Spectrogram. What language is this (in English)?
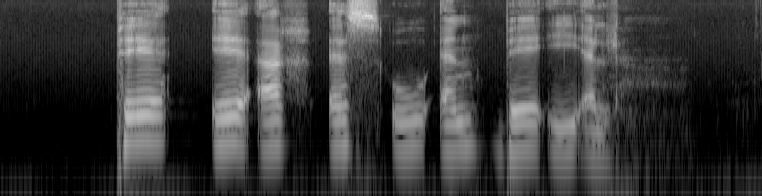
Norwegian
